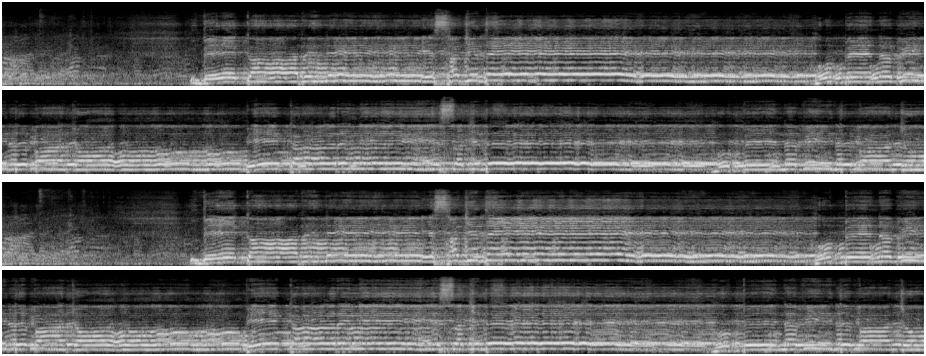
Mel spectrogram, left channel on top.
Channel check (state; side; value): normal; both; correlation -0.07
